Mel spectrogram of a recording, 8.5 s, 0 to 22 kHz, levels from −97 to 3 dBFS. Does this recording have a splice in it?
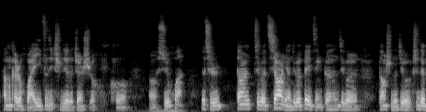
no; 0 cuts

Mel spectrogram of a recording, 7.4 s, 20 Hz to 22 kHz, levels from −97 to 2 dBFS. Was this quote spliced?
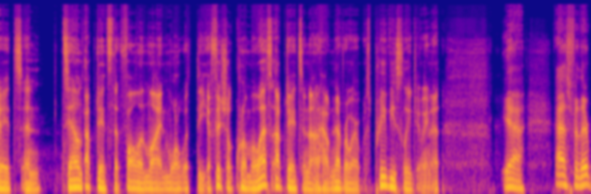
yes; 2 cuts; at 1.0 s, 6.2 s

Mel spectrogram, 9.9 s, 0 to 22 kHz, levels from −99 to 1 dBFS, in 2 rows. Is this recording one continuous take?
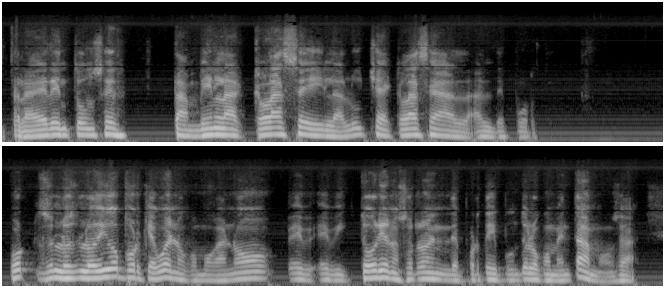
yes; 0 cuts

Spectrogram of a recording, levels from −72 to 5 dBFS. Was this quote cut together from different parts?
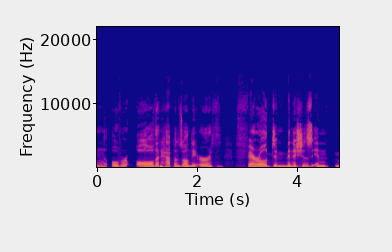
yes; 1 cut; at 3.4 s

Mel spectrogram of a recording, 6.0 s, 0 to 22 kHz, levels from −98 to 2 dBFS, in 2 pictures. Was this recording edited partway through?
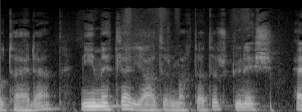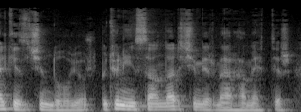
yes; 1 cut; at 4.0 s

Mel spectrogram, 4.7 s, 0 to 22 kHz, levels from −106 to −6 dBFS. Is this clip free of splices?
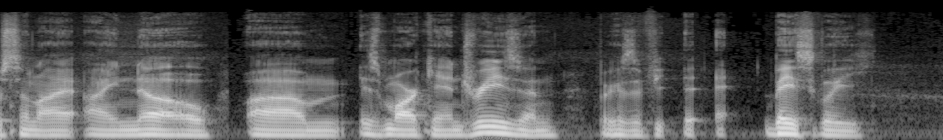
no; 1 cut; at 1.1 s

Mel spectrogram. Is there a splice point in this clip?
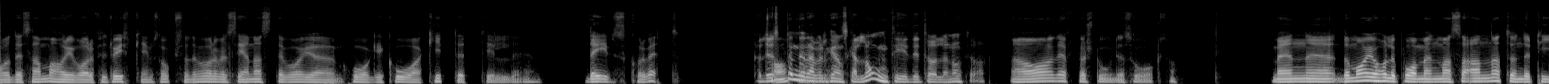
yes; 1 cut; at 10.0 s

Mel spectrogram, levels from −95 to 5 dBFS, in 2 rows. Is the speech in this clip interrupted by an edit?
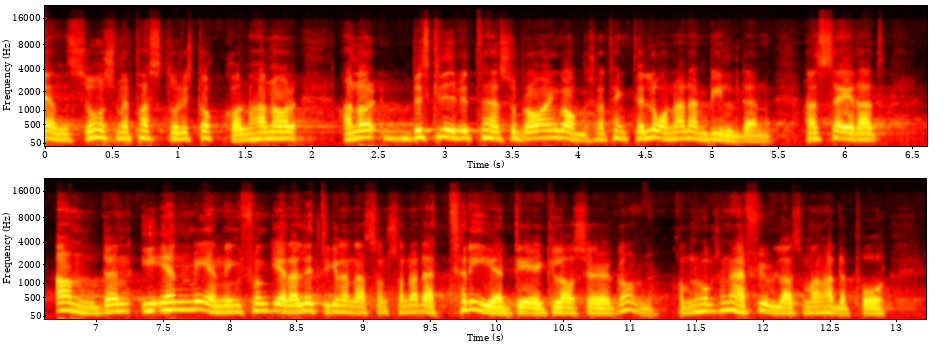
no; 0 cuts

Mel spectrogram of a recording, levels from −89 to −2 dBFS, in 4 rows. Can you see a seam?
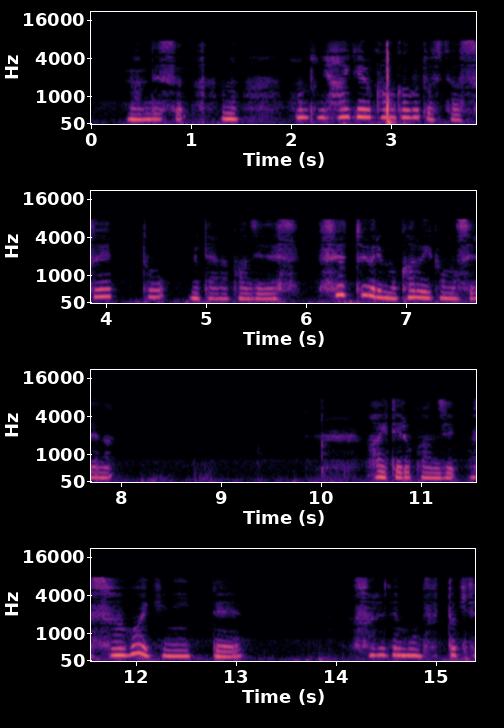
yes; 3 cuts; at 1.1 s, 6.0 s, 11.4 s

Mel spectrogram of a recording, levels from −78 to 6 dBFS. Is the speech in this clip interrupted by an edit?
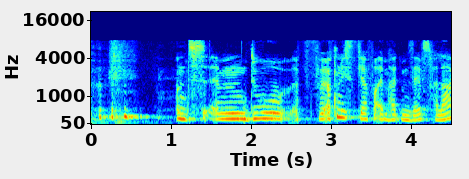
no; 0 cuts

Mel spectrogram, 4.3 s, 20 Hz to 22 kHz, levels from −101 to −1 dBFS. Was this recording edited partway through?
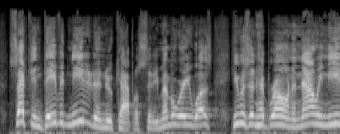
no; 0 cuts

